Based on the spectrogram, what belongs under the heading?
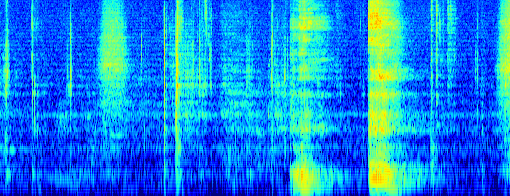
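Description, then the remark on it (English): Someone drinks water: soft clicks and small swallowing sounds, then two louder throat-clearing bursts near the end. No talking. “And while these, excuse me, I'm going to take a drink of water.”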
